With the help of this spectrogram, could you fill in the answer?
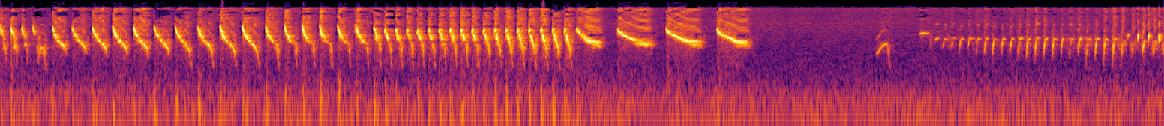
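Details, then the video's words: Canary song used as a training master: a rapid chain of sweeping chips, three loud descending slurred whistles, a short pause, then a thin sustained trill returning. "Masteran Suara Kenari"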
